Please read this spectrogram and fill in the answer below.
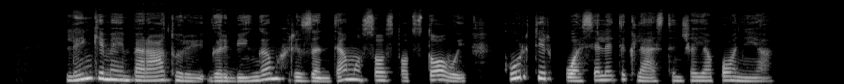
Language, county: Lithuanian, Kaunas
